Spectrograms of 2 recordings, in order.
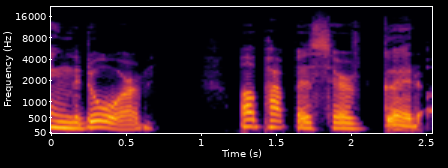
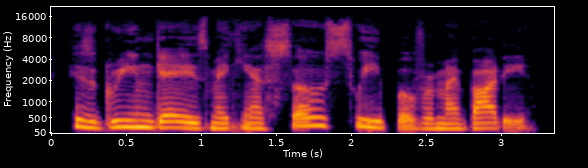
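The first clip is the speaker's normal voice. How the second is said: ordinary delivery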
